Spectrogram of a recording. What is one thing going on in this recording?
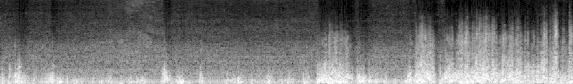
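Wind rumbles and buffets loudly while riding along an open road.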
